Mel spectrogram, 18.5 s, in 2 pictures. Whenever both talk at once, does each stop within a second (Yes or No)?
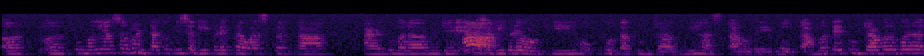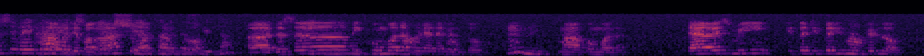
No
